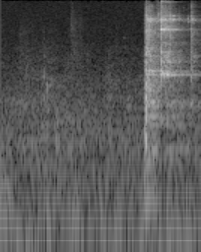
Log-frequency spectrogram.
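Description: A disc golf putt strikes the metal basket about one and a half seconds in, a sudden clank followed by a short metallic ring; the putt does not stay in.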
